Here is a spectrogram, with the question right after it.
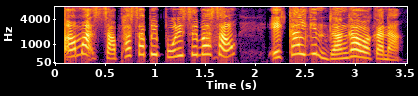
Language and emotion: Santali, angry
